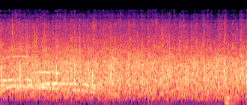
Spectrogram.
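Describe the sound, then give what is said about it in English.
A crowd claps steadily throughout, a dense wash of many hands with no clear rhythm, holding a fairly even loudness before easing slightly toward the end. “Show of hands, a round of applause.”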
